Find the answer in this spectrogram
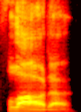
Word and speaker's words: Florida: performances and I will use my best Georgia pronunciation she looked at him and she said flada in other words Florida um yes ma'am St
